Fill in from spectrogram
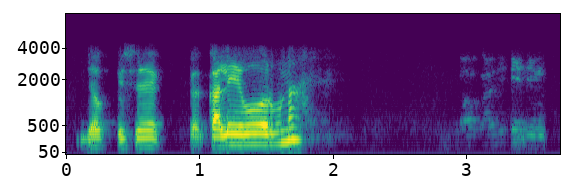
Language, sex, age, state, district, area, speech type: Assamese, male, 18-30, Assam, Udalguri, rural, conversation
